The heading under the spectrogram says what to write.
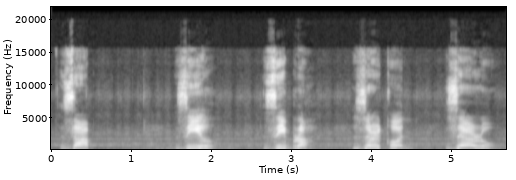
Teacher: Voiced alveolar sibilant. Initial.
